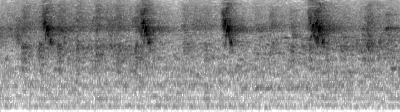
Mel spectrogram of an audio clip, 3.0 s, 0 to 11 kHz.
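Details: Sharp high kik calls of a great spotted woodpecker at Hyochang Park, where an adult is raising a fledgling; four clipped, piercing notes spaced roughly 0.7 seconds apart over steady low hum.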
